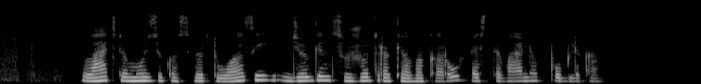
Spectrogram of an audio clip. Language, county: Lithuanian, Vilnius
